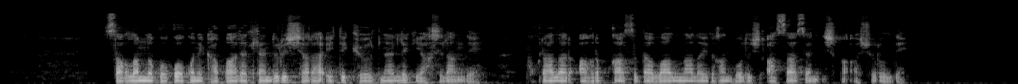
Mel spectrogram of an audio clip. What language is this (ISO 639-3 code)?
uig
